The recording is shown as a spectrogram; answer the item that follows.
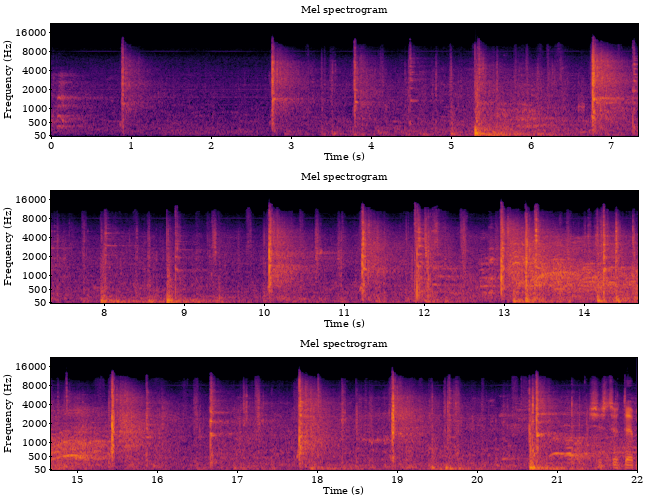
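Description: Badminton rally: rackets strike the shuttlecock about once a second, each hit a sharp crack with footwork thuds on the court between them. Crowd noise swells in the middle of the rally.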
